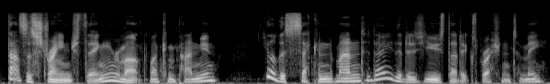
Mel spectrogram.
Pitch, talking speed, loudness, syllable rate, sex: 135 Hz, 230 wpm, -19 LUFS, 6.2 syllables/s, male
